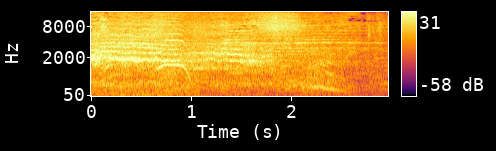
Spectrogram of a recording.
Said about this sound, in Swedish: Hör så jävla hemskt skrik från det här jävla hålet när man lyfter.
